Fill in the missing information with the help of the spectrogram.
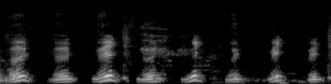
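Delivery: soft repeated "voot" ironing noises. Pretend. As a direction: mimic an iron gliding back and forth. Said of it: "You just go like".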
